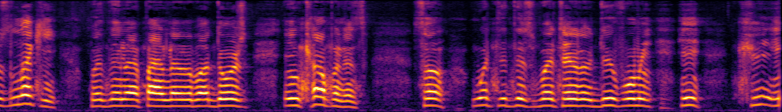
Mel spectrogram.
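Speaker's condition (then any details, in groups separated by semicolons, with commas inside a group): Traumatic brain injury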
